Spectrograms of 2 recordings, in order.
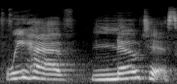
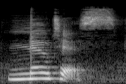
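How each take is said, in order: First: Said in the usual way. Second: "Notice" said slowly and clearly, falling at the end; model word for repeating. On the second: Shown as a demonstration. Teacher giving students a word to repeat, slow and clear. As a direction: say "Notice" carefully so the class can copy it. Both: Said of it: "Go ahead and repeat these after me".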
